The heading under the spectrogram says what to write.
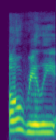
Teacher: Notice how your voice rises slightly at the end. That rising tone shows interest.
